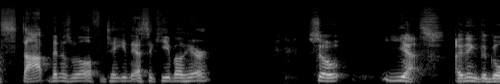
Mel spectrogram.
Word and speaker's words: Essequibo: I know you're not how to pronounce it. Essequibo, thank you.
